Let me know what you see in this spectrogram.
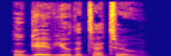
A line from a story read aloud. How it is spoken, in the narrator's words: asked the second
